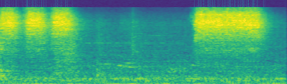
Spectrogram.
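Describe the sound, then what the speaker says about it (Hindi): Shine spray for styling a bridal front hair variation hisses out in two short bursts, a longer third burst following after a pause, close and fairly quiet. "shine spray"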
